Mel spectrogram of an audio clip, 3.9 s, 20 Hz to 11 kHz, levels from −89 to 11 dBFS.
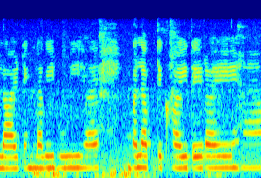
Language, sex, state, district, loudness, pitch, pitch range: Hindi, female, Chhattisgarh, Rajnandgaon, -15 LUFS, 215 Hz, 210-215 Hz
